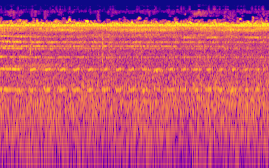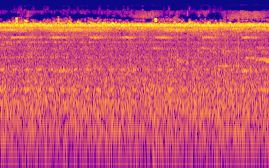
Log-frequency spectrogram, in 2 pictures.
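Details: Borneo rainforest cicada sounding a steady shrill drone with a thin, ringing whine running through it and little change across the whole stretch.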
